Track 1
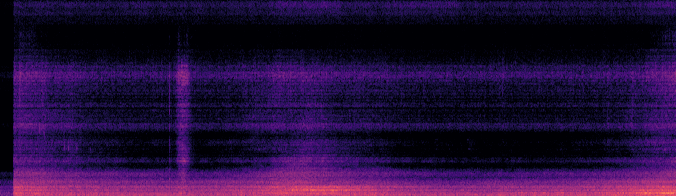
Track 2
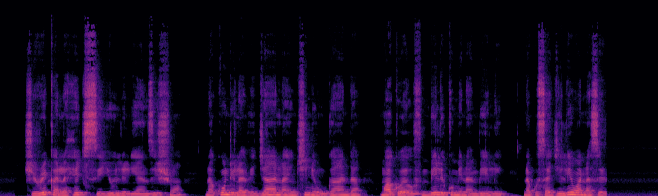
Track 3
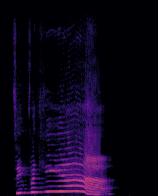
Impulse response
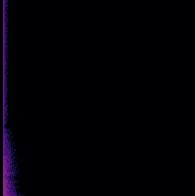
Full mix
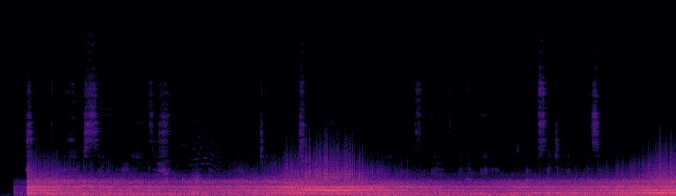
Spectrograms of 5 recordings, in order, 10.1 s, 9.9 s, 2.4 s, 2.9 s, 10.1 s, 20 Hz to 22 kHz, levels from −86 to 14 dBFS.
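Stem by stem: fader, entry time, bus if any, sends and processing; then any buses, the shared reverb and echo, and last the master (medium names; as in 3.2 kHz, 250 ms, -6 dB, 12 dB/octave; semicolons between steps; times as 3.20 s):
+1.0 dB, 0.20 s, no bus, no send, steep low-pass 2.1 kHz 48 dB/octave; bass shelf 200 Hz -10 dB; saturation -22.5 dBFS, distortion -9 dB
-8.5 dB, 0.00 s, bus A, send -15.5 dB, peaking EQ 300 Hz +9.5 dB 0.39 oct; compression, threshold -29 dBFS, peak gain reduction 12.5 dB
-14.0 dB, 1.95 s, bus A, no send, sliding maximum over 17 samples
bus A: 0.0 dB, feedback comb 82 Hz, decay 0.18 s, harmonics odd, mix 90%; compression, threshold -51 dBFS, peak gain reduction 11.5 dB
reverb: on, RT60 0.40 s, pre-delay 3 ms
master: none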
